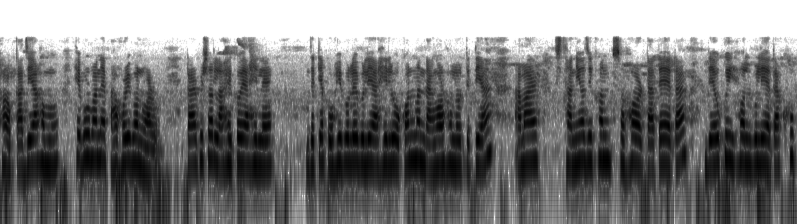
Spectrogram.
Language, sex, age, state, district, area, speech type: Assamese, female, 45-60, Assam, Dibrugarh, urban, spontaneous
